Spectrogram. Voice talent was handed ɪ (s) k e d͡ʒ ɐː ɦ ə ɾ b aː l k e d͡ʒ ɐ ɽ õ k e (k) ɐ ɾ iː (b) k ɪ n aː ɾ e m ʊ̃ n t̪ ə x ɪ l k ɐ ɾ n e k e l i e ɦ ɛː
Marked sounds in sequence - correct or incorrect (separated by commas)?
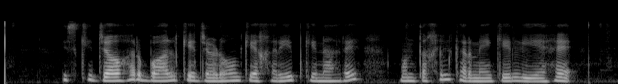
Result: correct, incorrect, correct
